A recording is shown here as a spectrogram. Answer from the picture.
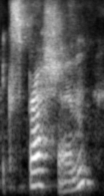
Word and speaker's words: expression: there Xavier is that the stress in expression is on the second syllable and this still is unstressed and that sound is is a reduced foul sound so the reduced vowels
